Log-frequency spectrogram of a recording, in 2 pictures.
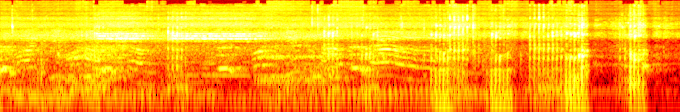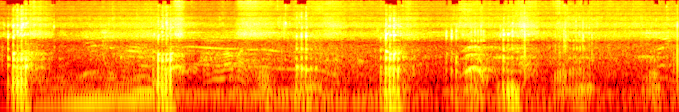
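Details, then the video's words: On the farm, a sow and her piglets: mixed soft murmuring, then a string of strong, abrupt grunts at uneven intervals, loudest in the middle. "Som do Porco, Real Animal Sound: Pig. Som real dos animais: Porco, leitão, porca."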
